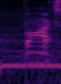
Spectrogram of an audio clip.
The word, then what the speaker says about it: Bochs: So, if I get it in the camera right, just type the word Bochs, but it's spelled B-O-C-H-S instead of B-O-X.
